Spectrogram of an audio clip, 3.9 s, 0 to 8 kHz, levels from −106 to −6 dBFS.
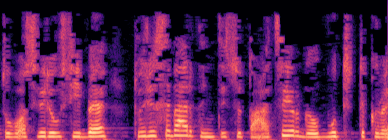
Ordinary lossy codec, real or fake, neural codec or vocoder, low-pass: MP3, 32 kbps; fake; codec, 16 kHz, 4 kbps, FreqCodec, larger model; 7.2 kHz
